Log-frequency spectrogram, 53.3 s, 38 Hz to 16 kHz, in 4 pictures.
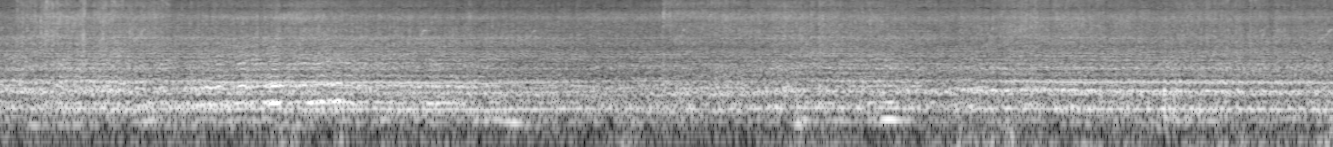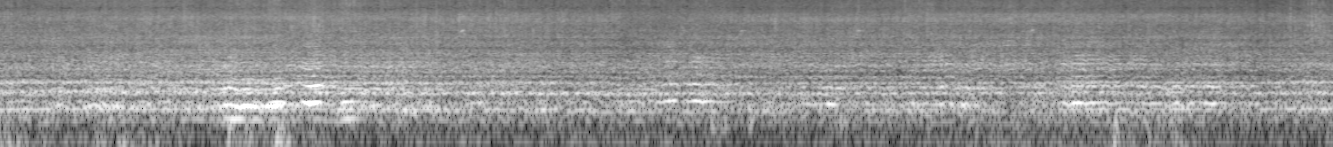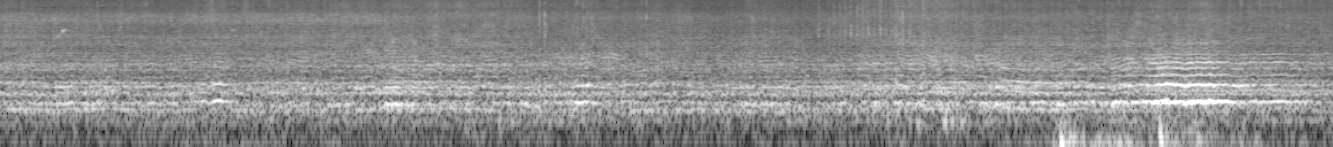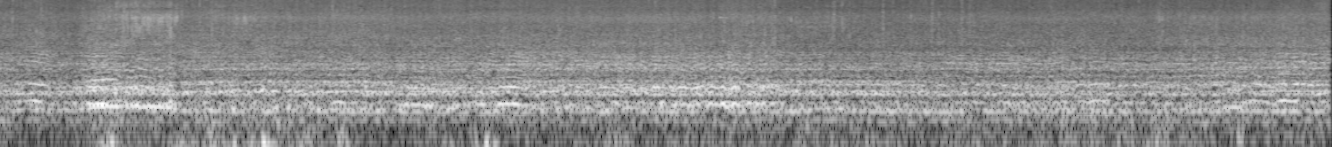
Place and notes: Saint-André, La Hoguette, France - La Hoguette - Abbaye dr St-André en Gouffern
La Hoguette - Calvados
Abbaye de St-André en Gouffern
Les ruches
Normandie, France métropolitaine, France, 9 September 2020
